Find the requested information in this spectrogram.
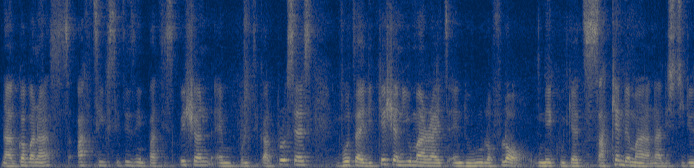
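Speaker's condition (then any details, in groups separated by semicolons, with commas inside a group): No condition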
